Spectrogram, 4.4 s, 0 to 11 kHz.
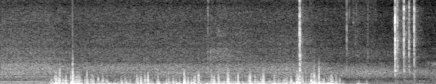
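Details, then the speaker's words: Thrift-store GE 12-inch table fan on a test rig, at high speed with 15 microfarads capacitance, drawing about 0.95 A: loud steady whir with fast blade flutter, no scraping or grinding; normal, running freely. "So actually now it's up to speed and it's right at high with 15 microfarads."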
